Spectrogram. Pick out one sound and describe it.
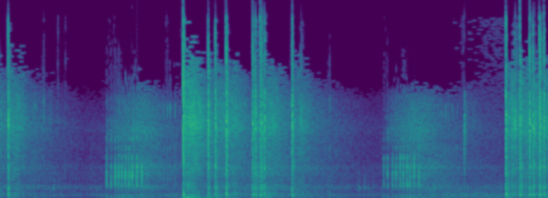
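Fireworks whoosh and hiss as they launch.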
